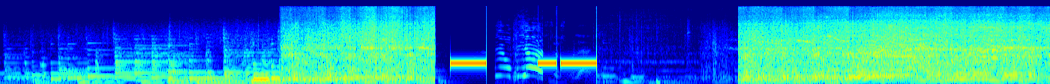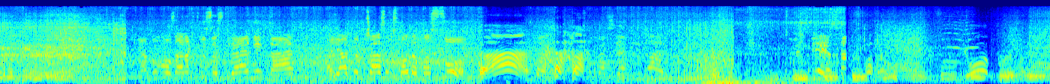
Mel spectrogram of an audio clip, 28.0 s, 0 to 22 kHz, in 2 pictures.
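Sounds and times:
music: 0.0 - 3.8, 8.0 - 9.8, 23.7 - 28.0
quad bike engines revving: 3.8 - 5.8, 9.8 - 28.0
loud steady bleep tone: 6.0 - 6.5, 7.2 - 8.0
person speaking: 24.6 - 25.4.

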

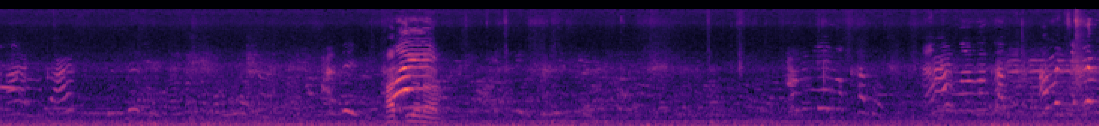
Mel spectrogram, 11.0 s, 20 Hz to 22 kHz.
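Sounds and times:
children calling and talking: 0.0 - 10.9.

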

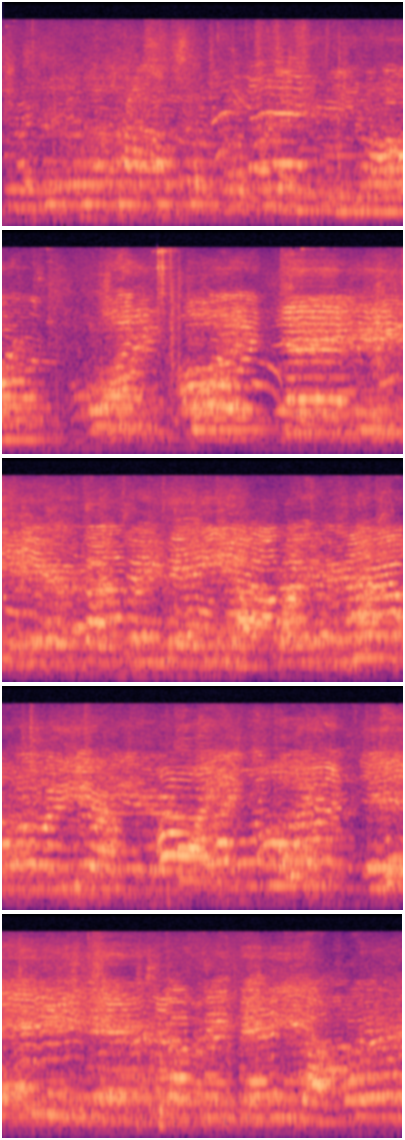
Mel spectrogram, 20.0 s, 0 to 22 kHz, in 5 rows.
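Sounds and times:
children singing in unison: 0.0 - 20.0.

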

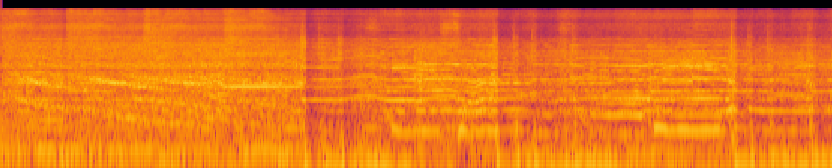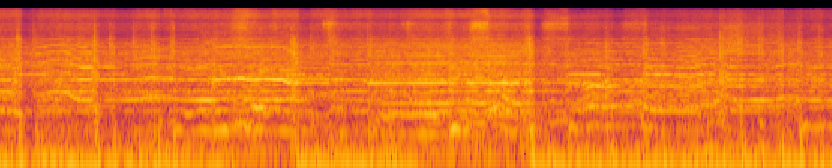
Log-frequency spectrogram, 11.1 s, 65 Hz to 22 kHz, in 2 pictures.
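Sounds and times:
high pitched sliding line: 0.0 - 11.0
rock band playing live: 0.0 - 11.0.

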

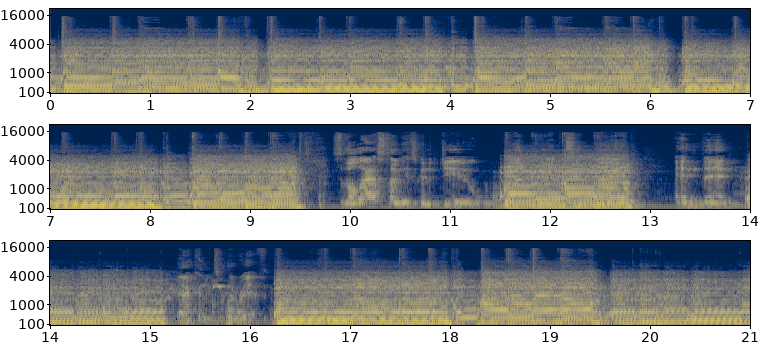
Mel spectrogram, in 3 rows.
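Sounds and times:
electric guitar strumming chords: 0.0 - 9.8, 11.3 - 21.0.

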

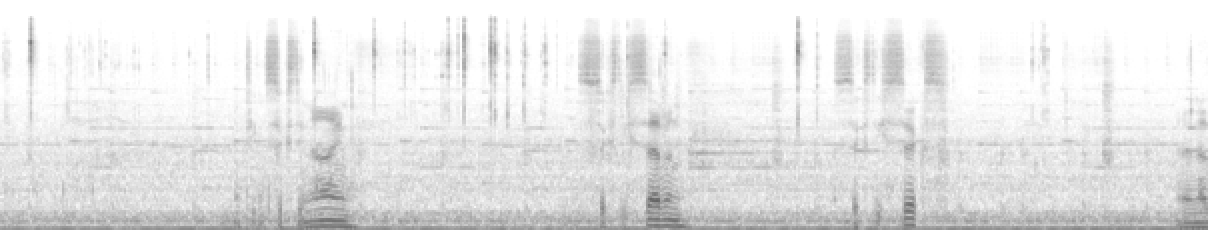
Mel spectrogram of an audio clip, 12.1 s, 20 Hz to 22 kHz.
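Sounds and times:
coins clicking together: 0.0 - 6.8, 7.9 - 8.7
steady low hum: 0.0 - 12.0.

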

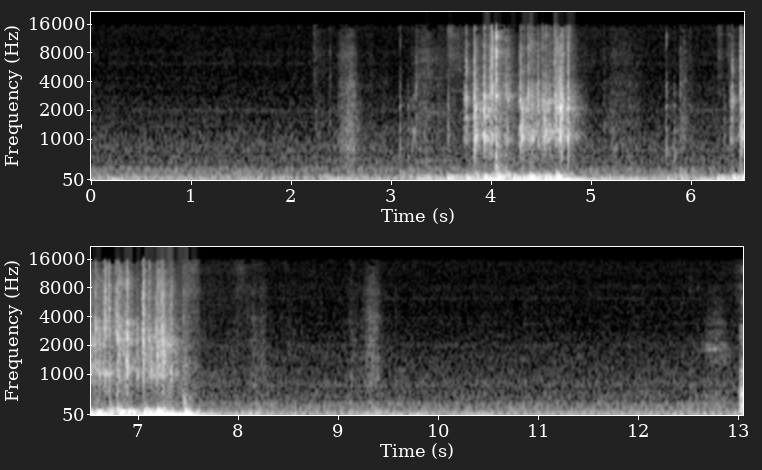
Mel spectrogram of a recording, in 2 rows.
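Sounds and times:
typing on computer keyboard: 3.1 - 5.0, 5.7 - 7.6.

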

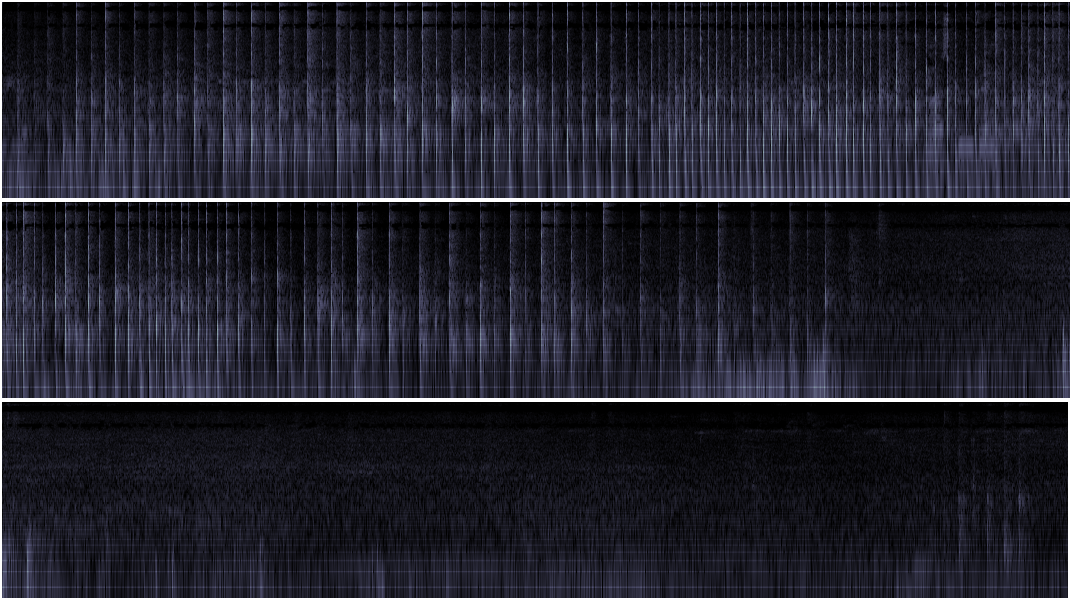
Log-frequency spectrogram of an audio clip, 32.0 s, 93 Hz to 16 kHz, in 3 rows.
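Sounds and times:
hands patting on towel: 0.1 - 19.2.

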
